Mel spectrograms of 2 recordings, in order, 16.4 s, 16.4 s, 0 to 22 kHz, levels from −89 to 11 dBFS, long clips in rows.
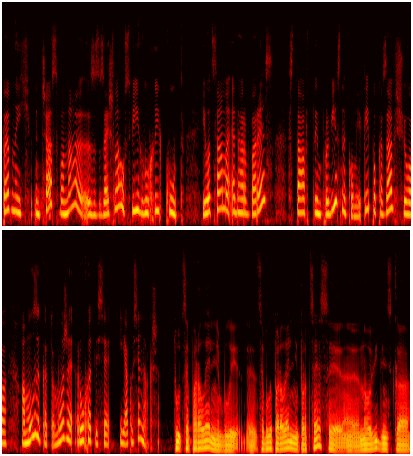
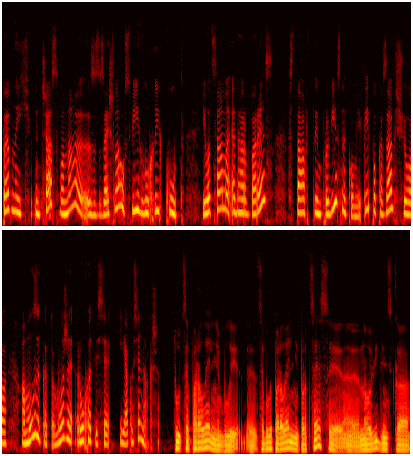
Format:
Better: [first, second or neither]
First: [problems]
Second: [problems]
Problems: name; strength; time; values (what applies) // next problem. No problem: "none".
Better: neither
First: muffled; very; fading above 1.5 kHz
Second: muffled; very; fading above 1.5 kHz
